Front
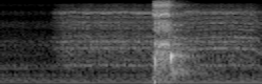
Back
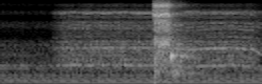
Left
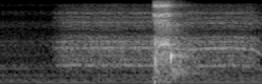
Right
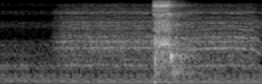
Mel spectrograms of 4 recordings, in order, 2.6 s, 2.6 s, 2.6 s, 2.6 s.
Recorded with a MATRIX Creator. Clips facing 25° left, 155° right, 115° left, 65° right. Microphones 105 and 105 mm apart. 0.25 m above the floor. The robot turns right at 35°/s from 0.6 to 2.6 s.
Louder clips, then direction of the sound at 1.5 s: Front 5 dB, left 2 dB; 40° left.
